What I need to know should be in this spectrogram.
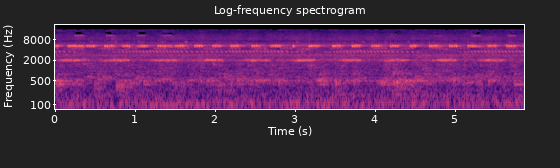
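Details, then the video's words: Crickets (jangkik) in a recording meant for scaring rats, lulling to sleep and bird training; bright, rapid chirp trains overlap at high pitches, evenly repeated across the whole short stretch. "Suara jangkik pengusir tikus pengantar tidur"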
